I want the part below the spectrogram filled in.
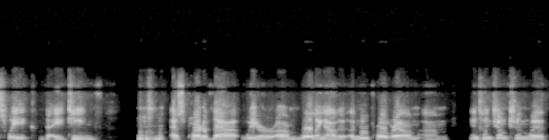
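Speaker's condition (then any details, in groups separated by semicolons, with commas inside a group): Cleft lip and palate; one or two surgeries a year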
